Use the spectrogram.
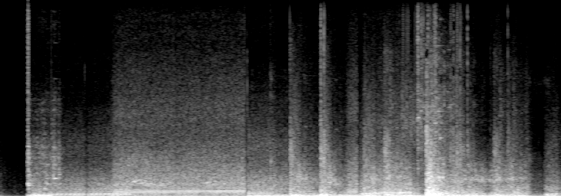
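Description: A car in Grand Theft Auto III starts up and drives, its engine revving and shifting loudly and continuously, with a few sharp knocks and bumps mixed in.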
